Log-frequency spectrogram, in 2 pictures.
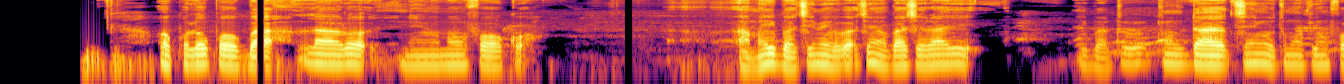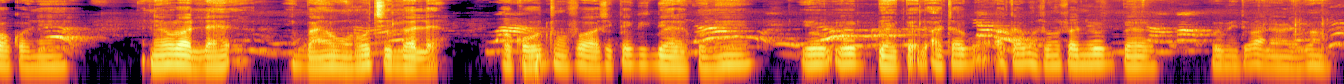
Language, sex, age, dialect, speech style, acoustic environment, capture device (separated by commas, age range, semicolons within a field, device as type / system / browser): Yoruba, male, 25-34, Nigeria - Ibadan, happy, nature; people talking, mobile / Linux / Chrome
